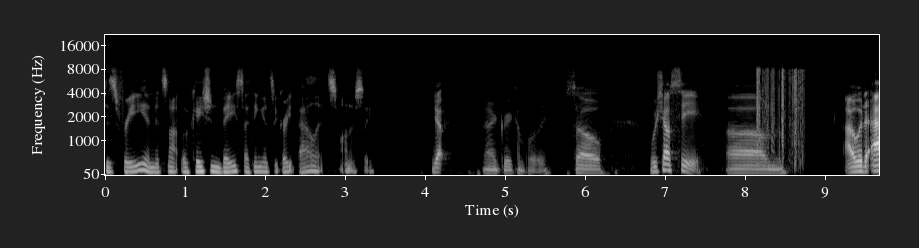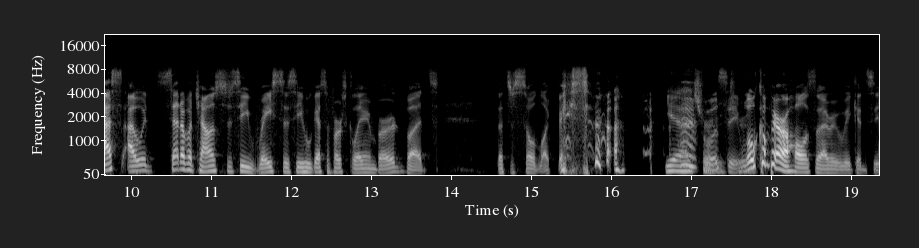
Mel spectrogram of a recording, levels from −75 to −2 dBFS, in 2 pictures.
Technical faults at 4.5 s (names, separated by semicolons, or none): none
